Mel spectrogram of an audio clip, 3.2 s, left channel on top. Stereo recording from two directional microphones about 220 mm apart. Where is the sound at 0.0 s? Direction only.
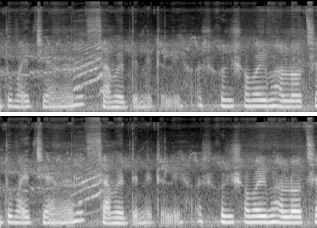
10° right (ahead or behind).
